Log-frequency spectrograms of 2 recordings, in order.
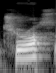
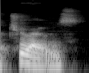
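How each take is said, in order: First: "churros" with a short "-oss" ending; pronunciation option. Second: "churros" with a long "-oze" ending; pronunciation option. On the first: Asking partner how to say the dish, "churros" ending in "-oss". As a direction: say "churros" as CHOO-ross. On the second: Asking partner how to say the dish, "churros" ending in "-oze". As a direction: say "churros" as CHOO-roze. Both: Shown as a demonstration. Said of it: "How do you say that?".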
